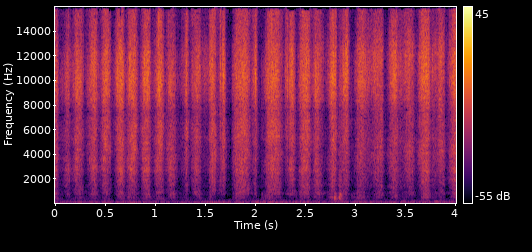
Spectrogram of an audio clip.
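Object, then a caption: Leather boot scrubbed with a bristle brush. A small wooden bristle brush, held in a gloved hand, scrubs a dusty brown leather boot across the heel, toe and crepe sole edge. Quick back-and-forth strokes make a steady rhythm of bright, dry bristle hiss, each stroke swelling and fading with a soft low rub underneath.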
